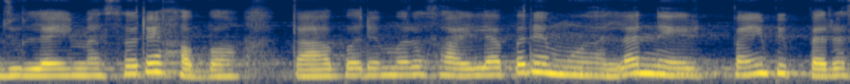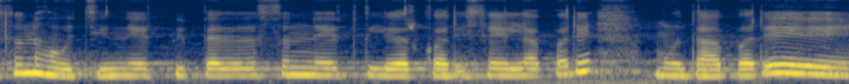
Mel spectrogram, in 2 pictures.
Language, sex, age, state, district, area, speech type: Odia, female, 18-30, Odisha, Jajpur, rural, spontaneous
